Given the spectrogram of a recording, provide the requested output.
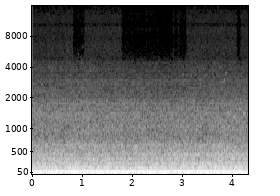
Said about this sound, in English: I'm in the car this morning.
